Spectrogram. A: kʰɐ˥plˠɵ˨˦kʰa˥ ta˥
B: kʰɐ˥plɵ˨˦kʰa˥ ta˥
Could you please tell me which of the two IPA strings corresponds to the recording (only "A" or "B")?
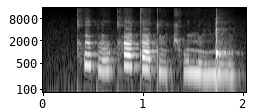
B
